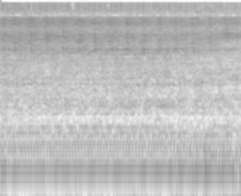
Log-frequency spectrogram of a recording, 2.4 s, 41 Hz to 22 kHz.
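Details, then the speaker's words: 1987 Ford Sierra Cosworth, running on all four cylinders after 3 years stored: steady, even low idle with smooth firing and no ticking or tapping; engine healthy apart from a small oil leak. "It's got a bit of an oil leak, but the engine itself, I mean, it's, as you can probably hear, there's not like any tapping or anything."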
